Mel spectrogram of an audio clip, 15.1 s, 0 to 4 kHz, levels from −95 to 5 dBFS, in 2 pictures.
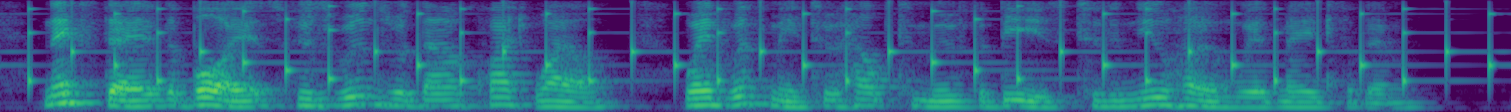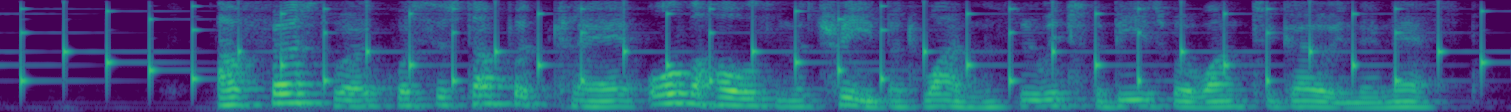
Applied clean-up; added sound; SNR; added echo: none; Ringtone; 8 dB; reverberation time 0.3 s.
